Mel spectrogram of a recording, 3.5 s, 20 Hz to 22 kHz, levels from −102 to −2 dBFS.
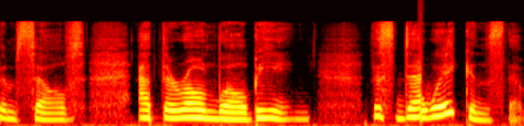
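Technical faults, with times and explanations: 2.80 s, CD skip: the speech drops out in a tick-like mute of roughly 10 ms, then resumes from a different point, because a shock or disc flaw knocked the laser onto another turn of the spiral track, so playback carries on from the wrong place.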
